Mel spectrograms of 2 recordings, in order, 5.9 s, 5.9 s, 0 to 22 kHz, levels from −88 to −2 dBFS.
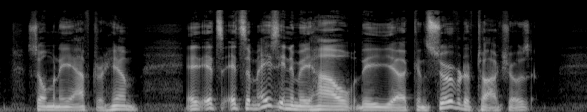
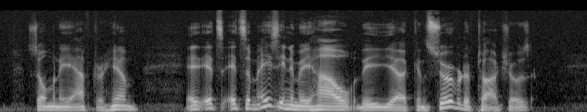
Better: first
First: none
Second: hiss; faint; throughout; 30 dB below the speech

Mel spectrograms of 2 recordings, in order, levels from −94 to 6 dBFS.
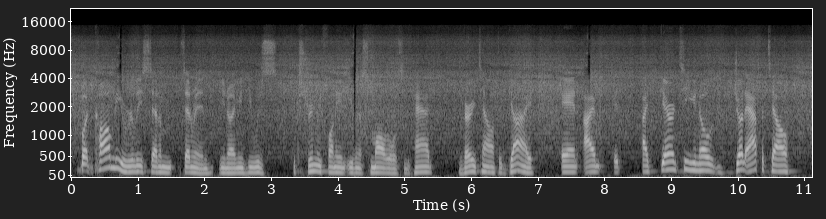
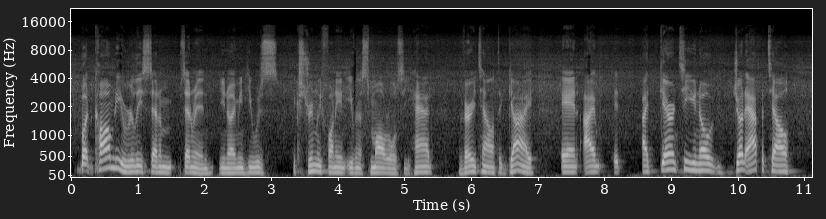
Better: second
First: hiss; loud; throughout; 7 dB below the speech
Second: hiss; faint; throughout; 25 dB below the speech

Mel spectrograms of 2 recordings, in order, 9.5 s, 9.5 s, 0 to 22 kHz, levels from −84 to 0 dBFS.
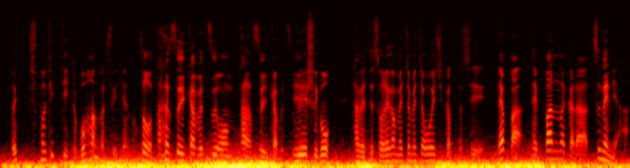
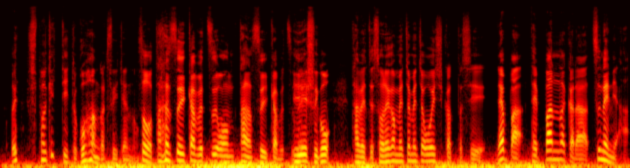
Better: second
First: low rumble; loud; throughout; 4 dB below the speech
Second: low rumble; faint; throughout; 20 dB below the speech

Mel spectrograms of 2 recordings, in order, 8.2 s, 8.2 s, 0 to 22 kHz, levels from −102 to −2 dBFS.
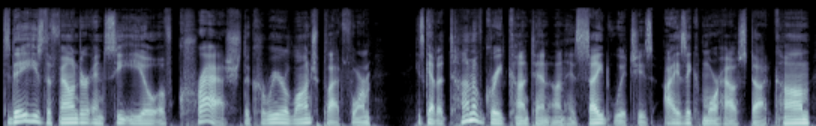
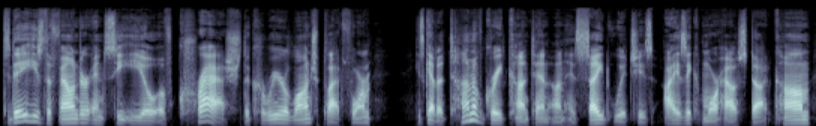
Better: first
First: none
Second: thin; very; fading below 600 Hz

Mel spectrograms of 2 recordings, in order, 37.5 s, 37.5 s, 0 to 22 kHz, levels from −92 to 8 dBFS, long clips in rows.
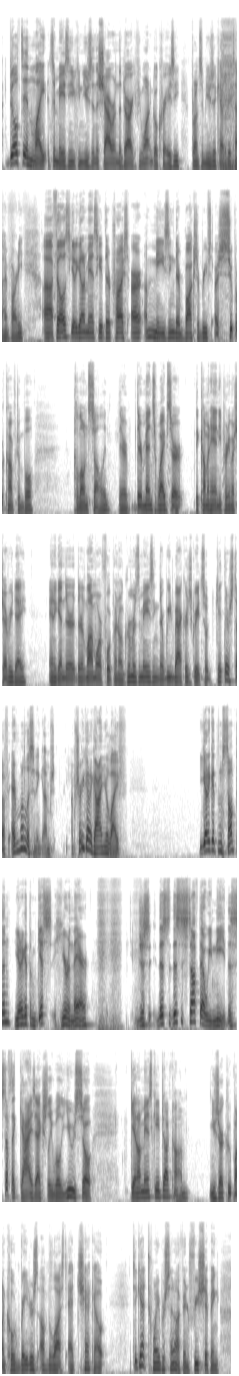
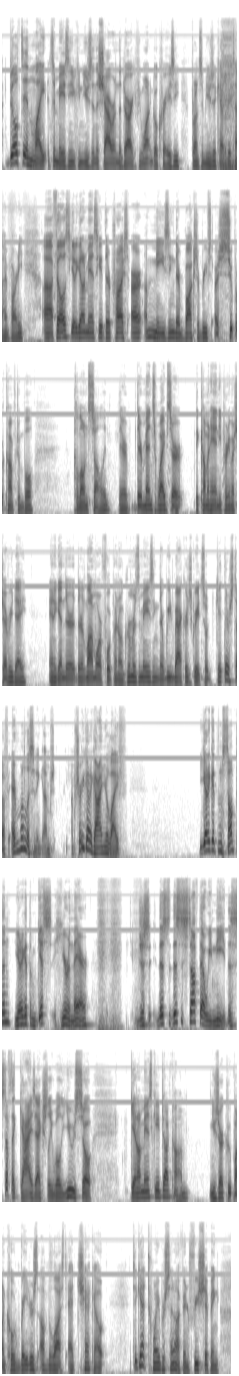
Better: first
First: none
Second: high-pitched whine; faint; throughout; 4 kHz, 30 dB below the speech

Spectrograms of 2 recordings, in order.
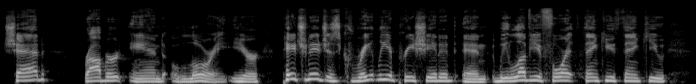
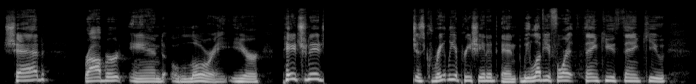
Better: first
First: none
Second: audio freezing; at 3 s for 1 s

